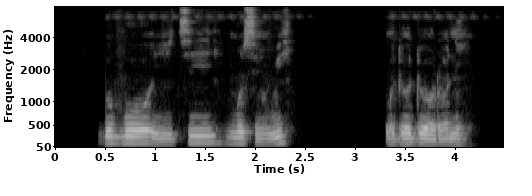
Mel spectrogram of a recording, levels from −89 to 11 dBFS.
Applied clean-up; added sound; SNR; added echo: none; none; none; none.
